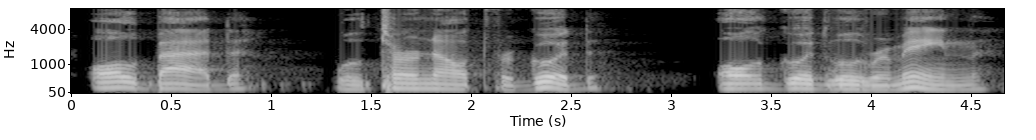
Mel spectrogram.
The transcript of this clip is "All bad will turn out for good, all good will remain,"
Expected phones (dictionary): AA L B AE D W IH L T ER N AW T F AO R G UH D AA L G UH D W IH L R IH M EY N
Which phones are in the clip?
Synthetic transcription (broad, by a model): AA L B AE D W IH L T ER N AW T F AO R G UH D AA L G UH D W IH L R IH M EY N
